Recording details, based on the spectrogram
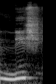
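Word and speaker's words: nicht: तो जर्मन में भी जो है 95% निश्ट ही बोलते हैं, लेकिन 5% ऐसे हैं कि वो निख्ट बोलते हैं।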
